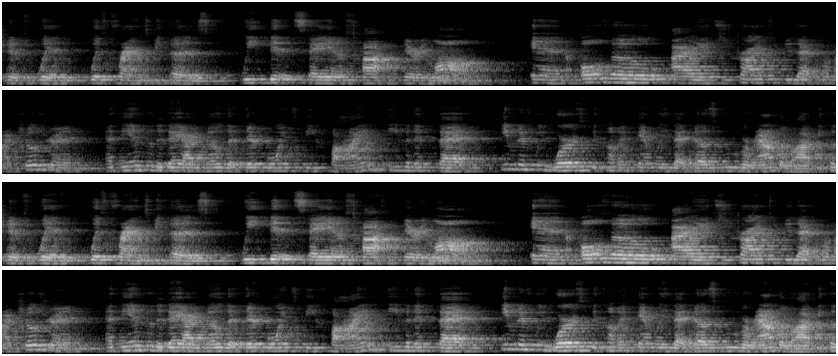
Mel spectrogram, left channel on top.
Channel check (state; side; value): quieter; left; 4.7 dB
